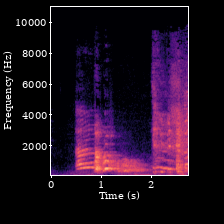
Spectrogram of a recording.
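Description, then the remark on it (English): A dog barks, a drawn-out bark that trails into a whine, then two quicker sharp barks follow near the end. “You don't have to bark.”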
